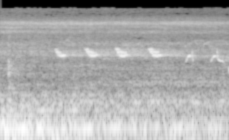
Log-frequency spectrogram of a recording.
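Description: A small bird chirping, four short chirps in quick succession and then two more, over a steady low hum.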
